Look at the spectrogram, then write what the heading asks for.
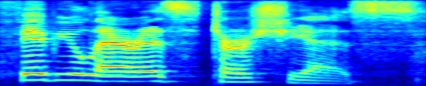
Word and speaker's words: fibularis tertius: We're moving on to another muscle on our list – the , also known as the .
